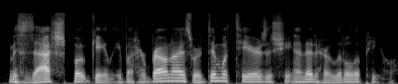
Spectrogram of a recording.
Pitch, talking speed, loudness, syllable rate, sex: 115 Hz, 270 wpm, -21 LUFS, 6.6 syllables/s, male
